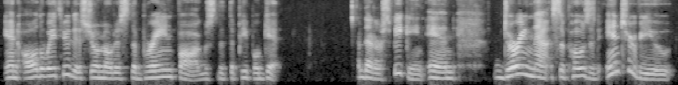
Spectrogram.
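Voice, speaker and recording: With a low-leaning, animated voice and a measured pace, a woman reads a transcript and offers casual commentary. As an online commentator and host, she addresses her listeners directly and sprinkles in skeptical asides.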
